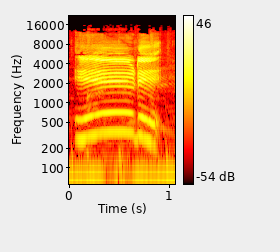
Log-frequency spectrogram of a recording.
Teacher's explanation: Notemos que em Wapchana a diferença entre as palavras iru e uru, ele e ela, é a qualidade das vogais. Para dizer iru, a vogal é feita com os lábios em forma de sorriso.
